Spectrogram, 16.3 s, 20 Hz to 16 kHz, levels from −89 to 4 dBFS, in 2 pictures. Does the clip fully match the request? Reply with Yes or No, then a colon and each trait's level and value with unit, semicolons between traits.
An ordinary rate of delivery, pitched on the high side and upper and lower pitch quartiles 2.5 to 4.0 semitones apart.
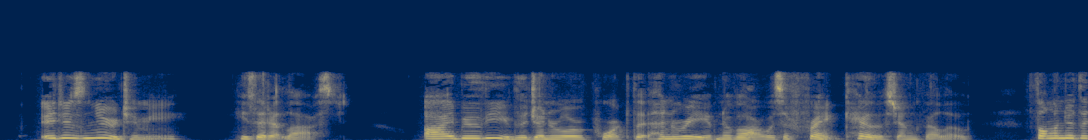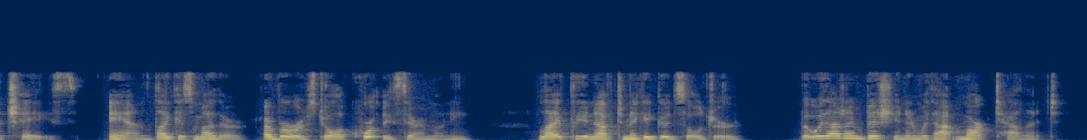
No: average, 190 wpm; high, 205 Hz; average, 4.9 semitones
